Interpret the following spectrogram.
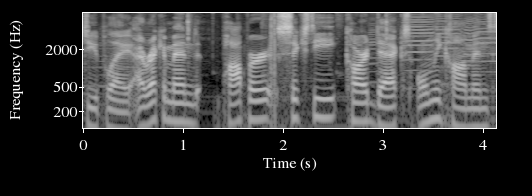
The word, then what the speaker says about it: Pauper: Pauper.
